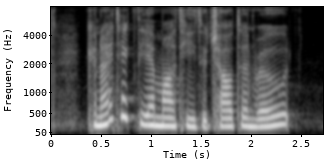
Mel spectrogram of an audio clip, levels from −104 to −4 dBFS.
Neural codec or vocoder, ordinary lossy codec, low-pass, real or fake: none; none; none; real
